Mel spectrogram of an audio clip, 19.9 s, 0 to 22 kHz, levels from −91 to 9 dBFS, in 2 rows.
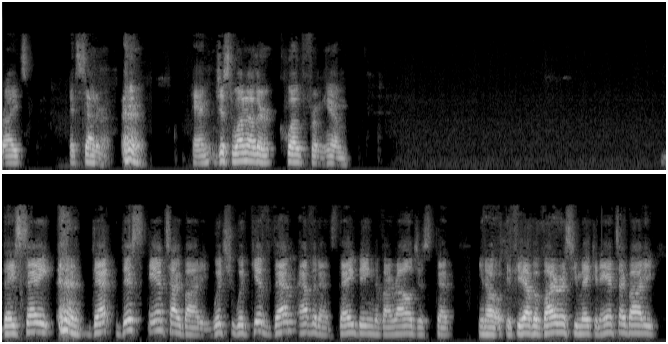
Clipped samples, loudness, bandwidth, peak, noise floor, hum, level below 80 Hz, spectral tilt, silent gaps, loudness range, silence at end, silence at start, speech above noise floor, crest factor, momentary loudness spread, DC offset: under 0.1%; -21 LUFS; 11.5 kHz; -4 dBFS; -71 dBFS; none; -68 dBFS; -5 dB/octave; none; 7 LU; 0.2 s; 0 s; 51 dB; 20 dB; 12 LU; under 0.1%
